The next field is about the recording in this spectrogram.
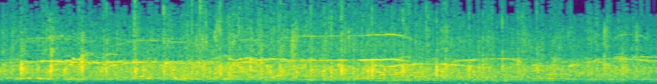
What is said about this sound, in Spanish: Vamos a escuchar la ovación al último partido de Álvaro.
